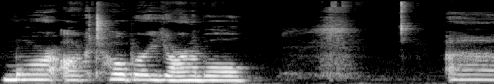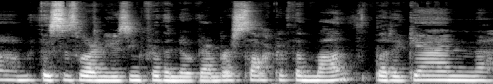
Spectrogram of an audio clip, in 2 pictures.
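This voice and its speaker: A woman with a somewhat breathy, dark, mellow tone speaks fairly slowly at a medium pitch, her intonation monotone and flat. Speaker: knitting vlogger. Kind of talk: casual chat. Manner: hesitant, many fillers.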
